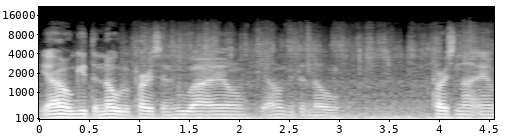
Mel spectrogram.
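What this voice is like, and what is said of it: Strong regional accent. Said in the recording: “my voice might get annoying sometimes... You might can't understand my accent.”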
